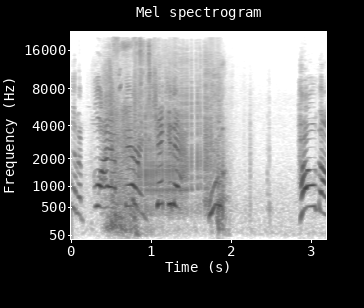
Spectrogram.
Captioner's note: creak!; grunts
